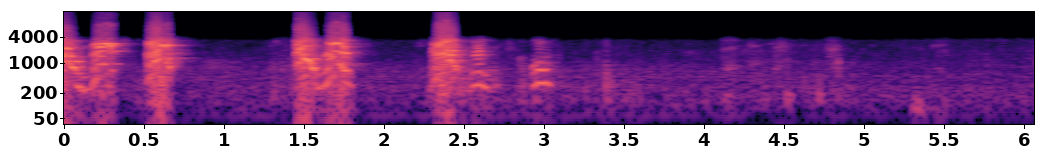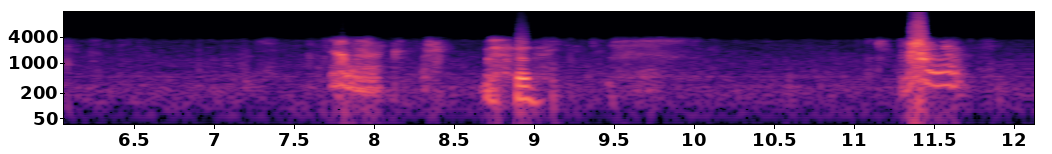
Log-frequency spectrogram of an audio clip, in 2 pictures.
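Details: A small Yorkshire Terrier attacking a Shih Tzu in play-fight, sharp high yips and barks in bursts, clustered early, again near eight to nine seconds and once at the end, with quiet growly stretches between.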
